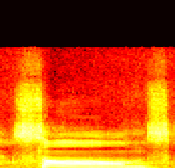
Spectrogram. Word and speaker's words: psalm: A book or collection of psalms. When you have only one psalm, it is a psalm, no S. P is silent, drop the S.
